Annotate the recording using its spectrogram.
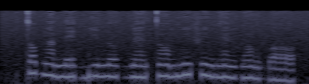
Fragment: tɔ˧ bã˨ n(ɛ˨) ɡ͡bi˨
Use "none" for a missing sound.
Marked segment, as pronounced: e˨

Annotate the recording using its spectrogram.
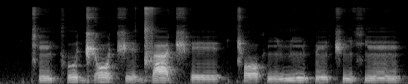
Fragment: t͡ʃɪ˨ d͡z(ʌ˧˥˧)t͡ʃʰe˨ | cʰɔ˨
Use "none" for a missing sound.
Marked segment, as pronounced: a˧˥˧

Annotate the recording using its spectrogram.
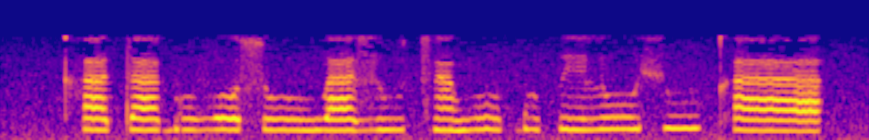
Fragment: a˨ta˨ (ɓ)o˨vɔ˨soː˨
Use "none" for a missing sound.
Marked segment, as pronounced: ɡ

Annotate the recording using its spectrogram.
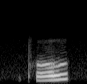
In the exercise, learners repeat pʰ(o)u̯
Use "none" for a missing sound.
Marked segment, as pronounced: o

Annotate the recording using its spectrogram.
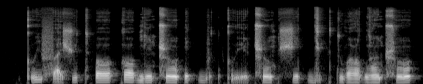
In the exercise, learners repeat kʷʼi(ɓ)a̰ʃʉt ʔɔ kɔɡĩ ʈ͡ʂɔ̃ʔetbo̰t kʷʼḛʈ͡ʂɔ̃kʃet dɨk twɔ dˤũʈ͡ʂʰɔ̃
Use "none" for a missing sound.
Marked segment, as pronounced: f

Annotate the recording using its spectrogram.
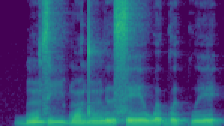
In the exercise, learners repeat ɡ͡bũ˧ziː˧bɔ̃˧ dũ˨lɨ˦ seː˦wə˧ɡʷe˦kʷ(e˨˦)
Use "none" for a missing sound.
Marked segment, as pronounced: e˨˦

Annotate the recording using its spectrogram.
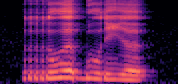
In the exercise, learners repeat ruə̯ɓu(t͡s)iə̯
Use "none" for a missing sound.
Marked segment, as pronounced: ɾ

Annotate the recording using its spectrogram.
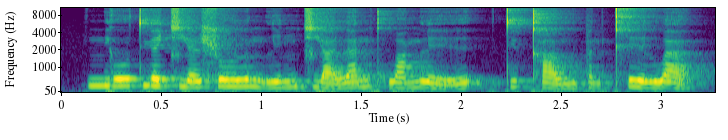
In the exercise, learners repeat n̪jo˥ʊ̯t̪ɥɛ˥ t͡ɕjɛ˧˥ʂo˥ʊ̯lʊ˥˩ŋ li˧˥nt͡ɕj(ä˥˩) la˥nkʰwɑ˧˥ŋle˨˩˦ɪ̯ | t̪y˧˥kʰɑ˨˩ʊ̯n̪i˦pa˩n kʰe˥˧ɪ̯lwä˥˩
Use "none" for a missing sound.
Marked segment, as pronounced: ä˨˩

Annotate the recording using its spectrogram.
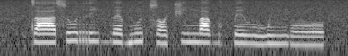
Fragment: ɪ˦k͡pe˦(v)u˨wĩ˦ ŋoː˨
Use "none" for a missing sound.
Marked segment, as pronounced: β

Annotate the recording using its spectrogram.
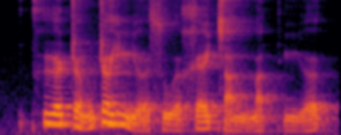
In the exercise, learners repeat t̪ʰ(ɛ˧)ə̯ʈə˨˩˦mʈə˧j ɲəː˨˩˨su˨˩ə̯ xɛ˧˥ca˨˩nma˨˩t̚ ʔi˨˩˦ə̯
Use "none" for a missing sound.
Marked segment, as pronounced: ɨ˧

